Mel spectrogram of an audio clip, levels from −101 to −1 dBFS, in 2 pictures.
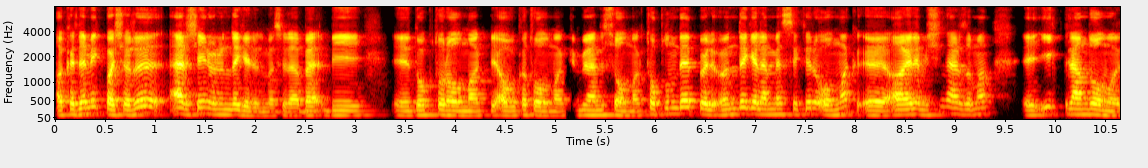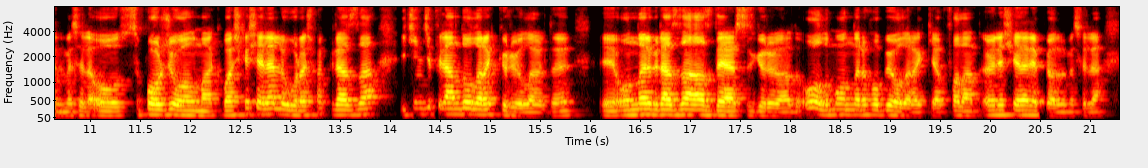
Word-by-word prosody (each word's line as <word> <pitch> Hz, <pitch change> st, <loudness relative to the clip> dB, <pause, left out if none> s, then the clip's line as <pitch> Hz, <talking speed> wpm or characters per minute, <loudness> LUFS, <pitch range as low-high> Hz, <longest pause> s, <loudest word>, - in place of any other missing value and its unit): akademik -, -, +2 dB
başarı -, -, +3 dB
her 330 Hz, -1 st, +8 dB
şeyin 165 Hz, 0 st, +3 dB
önünde 140 Hz, 0 st, +3 dB
gelir, 110 Hz, -4 st, 0 dB
mesela. 105 Hz, 0 st, -2 dB
Be 120 Hz, -, +3 dB
bir, 120 Hz, -1 st, +3 dB, 0.3 s
eee, 115 Hz, 0 st, -1 dB
doktor 130 Hz, +1 st, -4 dB
olmak, 115 Hz, -2 st, -1 dB
bir -, -, +1 dB
avukat 115 Hz, +3 st, -4 dB
olmak, 115 Hz, -2 st, -3 dB
bir -, -, -11 dB
mühendis 125 Hz, 0 st, +2 dB
olmak, 110 Hz, -1 st, -3 dB
toplumda 155 Hz, +3 st, -2 dB
hep 170 Hz, 0 st, +4 dB
böyle 145 Hz, -, +2 dB
önde 150 Hz, +5 st, 0 dB
gelen 145 Hz, -3 st, +4 dB
meslekleri 145 Hz, +2 st, -1 dB
olmak, 130 Hz, 0 st, -5 dB
eee, 120 Hz, -1 st, +1 dB
ailem 145 Hz, +2 st, +4 dB
için 135 Hz, +6 st, -5 dB
her 160 Hz, -2 st, +1 dB
zaman, 155 Hz, +3 st, -7 dB, 0.3 s
eee, 450 Hz, -, 0 dB
ilk 345 Hz, +1 st, -1 dB
planda 145 Hz, 0 st, +3 dB
olmalıydı, 115 Hz, -6 st, -1 dB
mesela. 105 Hz, +1 st, -6 dB
Ooo, 115 Hz, 0 st, -4 dB
sporcu 135 Hz, +5 st, -1 dB
olmak, 120 Hz, -3 st, -3 dB
başka 125 Hz, +5 st, -1 dB
şeylerle 150 Hz, -2 st, +3 dB
uğraşmak 125 Hz, +4 st, -5 dB
biraz 135 Hz, 0 st, 0 dB
daha 150 Hz, +1 st, -4 dB, 0.2 s
2. 150 Hz, +5 st, -8 dB
planda 150 Hz, +1 st, +1 dB
olarak 140 Hz, -2 st, +2 dB
görüyorlardı. 105 Hz, +3 st, -5 dB, 0.3 s
Eee, -, -, -2 dB
onları 140 Hz, +3 st, +2 dB
biraz 135 Hz, 0 st, +3 dB
daha 140 Hz, -1 st, +5 dB
az 130 Hz, 0 st, -2 dB
değersiz 115 Hz, -1 st, +4 dB
görüyorlardı. 105 Hz, -2 st, -4 dB
"Oğlum, 150 Hz, -4 st, -5 dB
onları 135 Hz, -1 st, -5 dB
hobi 135 Hz, 0 st, -5 dB
olarak 105 Hz, -1 st, -4 dB
yap." 105 Hz, 0 st, -6 dB
falan. 115 Hz, -2 st, -4 dB
Öyle 130 Hz, +1 st, +1 dB
şeyler 130 Hz, 0 st, +2 dB
yapıyorlardı, 105 Hz, -4 st, -2 dB
mesela. 105 Hz, 0 st, -8 dB
130 Hz, 180 wpm, -25 LUFS, 115-145 Hz, 0.3 s, her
